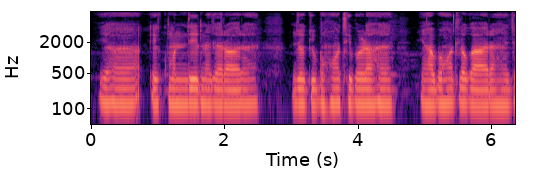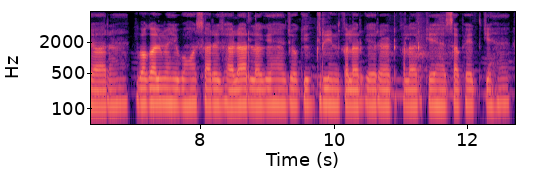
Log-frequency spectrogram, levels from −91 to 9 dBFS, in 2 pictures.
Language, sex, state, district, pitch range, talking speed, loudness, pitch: Hindi, male, Bihar, Jamui, 120-125 Hz, 190 wpm, -21 LUFS, 125 Hz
